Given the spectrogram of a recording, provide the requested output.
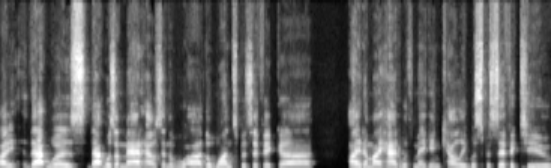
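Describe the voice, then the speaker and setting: At a moderate pace, a man speaks with a Canadian accent on a very clean recording with a silent background. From Canada. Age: 40s. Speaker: sports podcast host. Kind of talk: roundtable discussion. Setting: live stream. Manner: halting, many fillers.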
